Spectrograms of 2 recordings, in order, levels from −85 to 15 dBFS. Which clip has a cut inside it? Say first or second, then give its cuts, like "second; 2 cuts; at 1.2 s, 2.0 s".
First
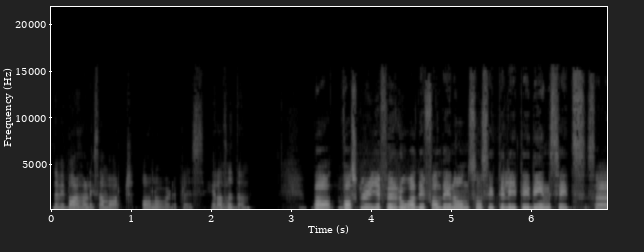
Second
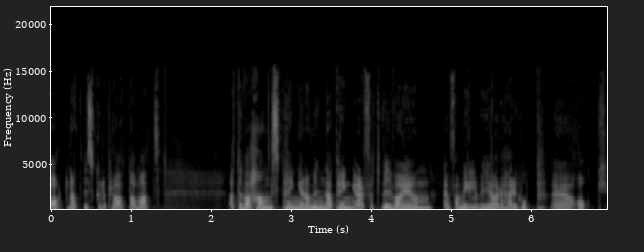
first; 1 cut; at 1.1 s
